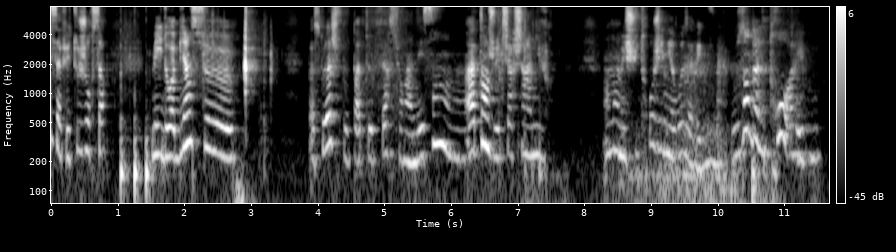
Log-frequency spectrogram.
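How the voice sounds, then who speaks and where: A woman with a bright, high voice and a Marseille lilt talks casually as she tries out pencils, rambling and poking fun at herself. A faint hiss sits under her voice. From France. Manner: chatty, rambling, self-mocking. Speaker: coloring channel host. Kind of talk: casual chat while testing art supplies.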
